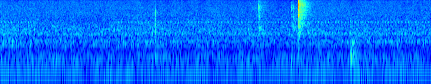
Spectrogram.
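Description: Quiet room tone: a steady low hum with a few faint, sharp clicks, the loudest about three seconds in.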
